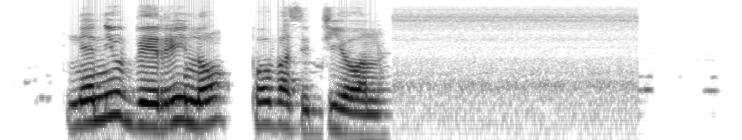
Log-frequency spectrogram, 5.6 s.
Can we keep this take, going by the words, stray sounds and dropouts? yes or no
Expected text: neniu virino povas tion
yes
